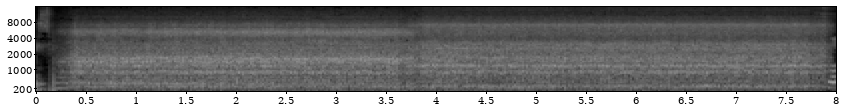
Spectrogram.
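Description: Electric citrus juicer's motor whirring steadily as an orange half is pressed down onto its spinning reamer cone; the whine shifts slightly in pitch about four seconds in.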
